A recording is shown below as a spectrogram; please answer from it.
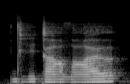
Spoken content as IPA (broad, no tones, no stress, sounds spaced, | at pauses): dʱ i ɡ a ðˤ a ə̯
